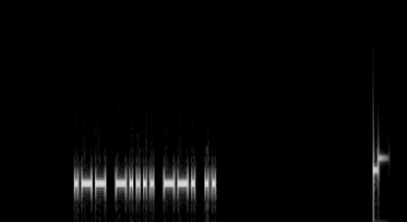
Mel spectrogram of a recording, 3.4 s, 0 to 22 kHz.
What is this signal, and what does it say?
Morse code, heard as a keyed tone, about 38 wpm, 700 Hz. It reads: W6GI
